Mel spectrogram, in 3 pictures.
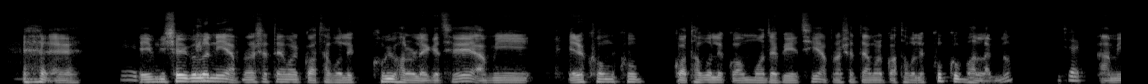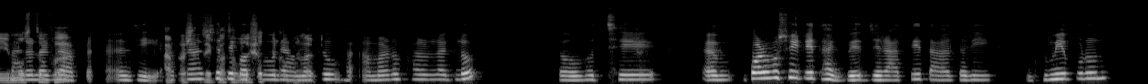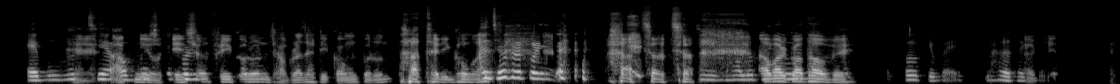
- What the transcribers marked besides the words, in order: laughing while speaking: "হ্যাঁ"; cough; other background noise; tapping; laughing while speaking: "আমি ঝগড়া করি না"; laughing while speaking: "তাড়াতাড়ি ঘুমান। আচ্ছা, আচ্ছা, আবার কথা হবে"; chuckle
- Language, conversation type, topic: Bengali, unstructured, সকালে তাড়াতাড়ি ঘুম থেকে ওঠা আর রাতে দেরি করে ঘুমানো—আপনি কোনটি বেশি পছন্দ করেন?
